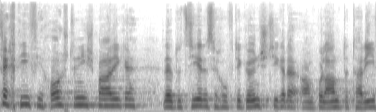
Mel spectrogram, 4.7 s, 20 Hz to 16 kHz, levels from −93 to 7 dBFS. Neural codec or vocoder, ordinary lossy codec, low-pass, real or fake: none; none; 14.4 kHz; real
